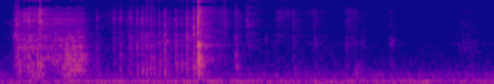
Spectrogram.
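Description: Paper being handled and slid across a craft table: a short rustle near the start, then a single sharp click about a second in.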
